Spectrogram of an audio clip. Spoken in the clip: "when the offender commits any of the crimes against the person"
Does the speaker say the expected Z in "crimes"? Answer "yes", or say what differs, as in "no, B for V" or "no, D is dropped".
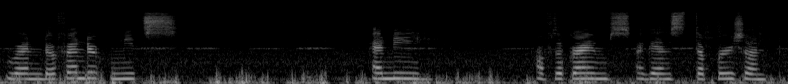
no, S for Z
